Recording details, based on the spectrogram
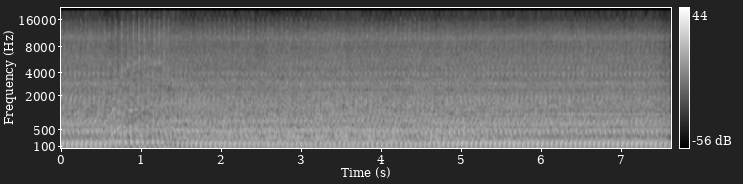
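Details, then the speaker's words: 1977 MTD 990 (Dayton-badged, 16 hp) lawn tractor after a no-start electrical fault was fixed: single-cylinder engine idles with a steady, even putter, not revved high, no misses. Normal idle. "Well, that sounds pretty good. I don't have it revved up very high, but uh the deck engaged and try cut some grass."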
